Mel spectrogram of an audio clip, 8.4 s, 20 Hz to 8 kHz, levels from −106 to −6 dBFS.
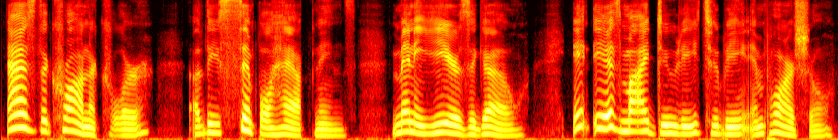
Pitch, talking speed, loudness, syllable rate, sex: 175 Hz, 120 wpm, -20 LUFS, 4.0 syllables/s, female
